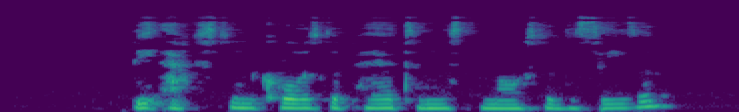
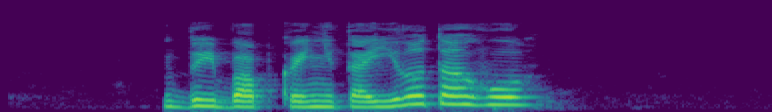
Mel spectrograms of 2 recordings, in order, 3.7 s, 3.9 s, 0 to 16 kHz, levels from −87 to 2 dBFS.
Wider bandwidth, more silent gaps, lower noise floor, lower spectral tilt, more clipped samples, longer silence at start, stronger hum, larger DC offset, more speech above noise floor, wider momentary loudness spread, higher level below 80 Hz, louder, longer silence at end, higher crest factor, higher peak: first, 9.2 kHz vs 7.2 kHz; neither; about the same, -81 dBFS vs -78 dBFS; second, -6 dB/octave vs -8.5 dB/octave; neither; second, 0.65 s vs 0.8 s; neither; neither; second, 51 dB vs 63 dB; about the same, 7 LU vs 6 LU; about the same, -66 dBFS vs -62 dBFS; second, -31 LUFS vs -17 LUFS; second, 0.35 s vs 1.2 s; about the same, 18 dB vs 16 dB; second, -14 dBFS vs -2 dBFS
